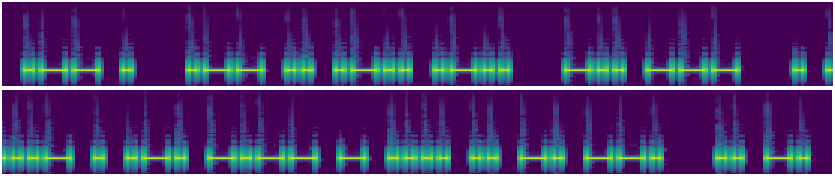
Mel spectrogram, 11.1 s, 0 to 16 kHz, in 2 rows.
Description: Morse code, heard as a keyed tone, about 22 wpm, 700 Hz. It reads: WE WILL DO EVERYTHING IN
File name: practice / 22wpm / Sets of 8 Words - 22wpm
